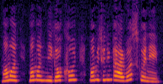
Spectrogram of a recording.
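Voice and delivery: put-on high, loud chirping boy; bird-like child's squeal; chirpy little bird. A narrator's reading. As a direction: pipe up excitedly like a sparrow calling mum. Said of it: "با صدای جیک جیک مانند گفت".

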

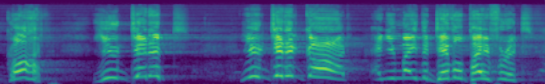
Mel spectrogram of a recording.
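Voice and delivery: high, full-voiced exultant shout; triumphant praise. Widow thanking God despite the atheist's claim, triumphant shouted praise. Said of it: "raised her hand one more time and said".

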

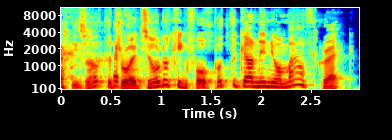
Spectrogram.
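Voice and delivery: lightly put-on Jedi mind-trick voice; a hint of a film mentor commanding a weak mind; Obi-Wan. Player using telepathy on Greg, lightly voiced Jedi persuasion. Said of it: "I'll do my Obi-Wan voice".

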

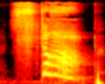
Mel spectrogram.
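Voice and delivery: high, drawn-out yelled word; imitating toddler's yell. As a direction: yell it like a little kid. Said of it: "The baby started to yell".

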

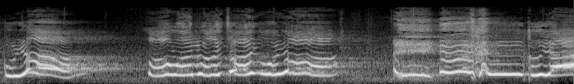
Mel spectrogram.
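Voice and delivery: hammed-up tearful begging; Joseph wailing. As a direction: sob and shout for big brother. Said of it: "iyak na iyak si Joseph".

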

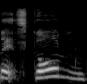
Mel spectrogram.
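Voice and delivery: put-on girl trailing off, near tears; tearful, fading. A narrator's reading. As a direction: let it sink in and trail off sadly. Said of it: "almost in tears".

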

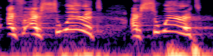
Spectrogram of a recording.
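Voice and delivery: high, loud, emphatic vow; insistent swearing. Retold or imitated. Wife insisting to husband she felt the baby move, adamant. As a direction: imitate a wife desperately insisting she is right. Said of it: "Jen was swearing high and low".

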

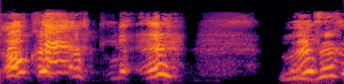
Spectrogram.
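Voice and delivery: high, breaking up with laughter; laughing. Real, not acted. Host cracking up over her own story, laughing. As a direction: laugh through the words.

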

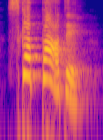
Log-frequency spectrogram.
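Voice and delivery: high, loud panicked yell; terrified shout. Acted. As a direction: scream at everyone to run. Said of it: "urlarono i gitani impauriti".

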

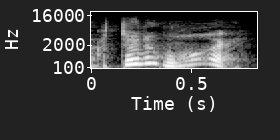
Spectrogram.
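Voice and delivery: high-pitched put-on Australian accent. Shown as a demonstration. Host answering the Margot Robbie remark in an Australian accent. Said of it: "You sound like Margot Robbie there".

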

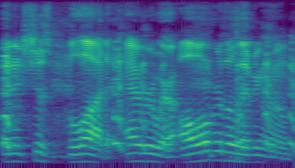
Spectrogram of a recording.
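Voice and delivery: telling it through laughter; laughing at the bloody memory. Real, not acted. Laughing while telling bloody story.

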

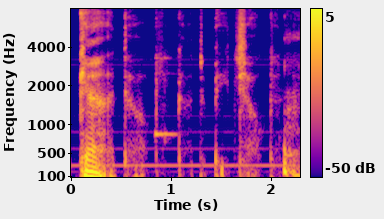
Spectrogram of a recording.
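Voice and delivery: breathy hushed whisper to his friend; whispered aside. Retold or imitated. Whispering to his boy as the ex approaches, hushed. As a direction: whisper it so she won't hear. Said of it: "retold club encounter, hushed aside".

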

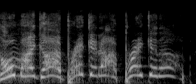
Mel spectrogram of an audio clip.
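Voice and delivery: very high mock-panicked squeal; panicking lunch ladies. Lunch ladies rush over to stop the fight, high panicked squeal. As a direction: squeal like alarmed onlookers stepping in. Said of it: "the lunch ladies are coming over".

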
